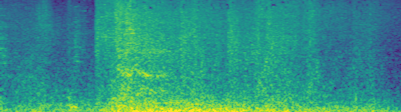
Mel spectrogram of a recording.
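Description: Flames roar in a burst.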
